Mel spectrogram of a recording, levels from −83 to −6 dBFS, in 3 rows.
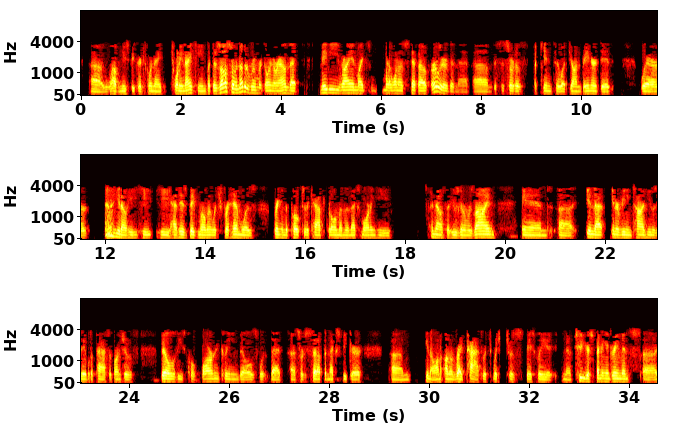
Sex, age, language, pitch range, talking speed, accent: male, 20-39, English, 105-120 Hz, 205 wpm, American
